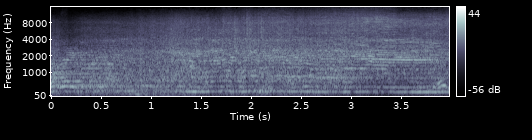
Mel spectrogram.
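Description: Racing karts at the Rock Island Grand Prix, a loud continuous engine drone close by with a commentator speaking over it.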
